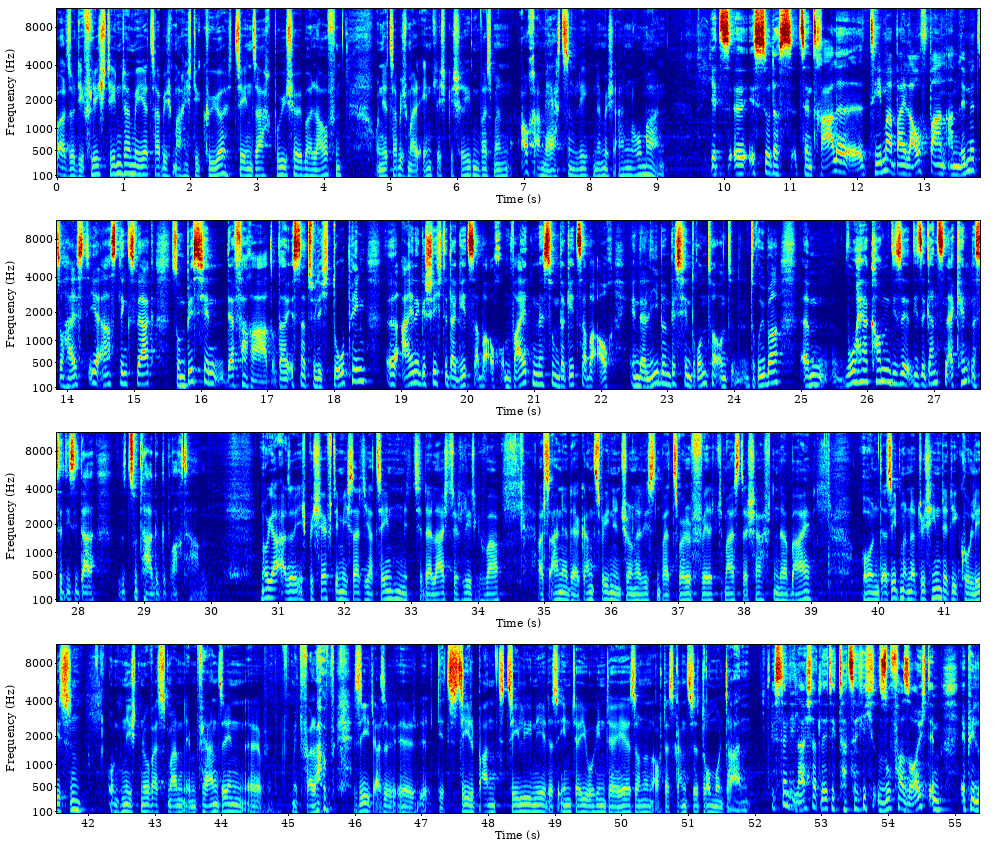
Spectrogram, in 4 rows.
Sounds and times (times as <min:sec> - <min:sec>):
Speech: 0:00.0 - 0:09.2, 0:09.8 - 0:30.0, 0:30.7 - 0:39.1, 0:39.8 - 0:55.3
Inside, small room: 0:00.0 - 0:55.3.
